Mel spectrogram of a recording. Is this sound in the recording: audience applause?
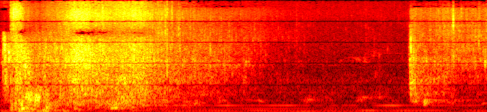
no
